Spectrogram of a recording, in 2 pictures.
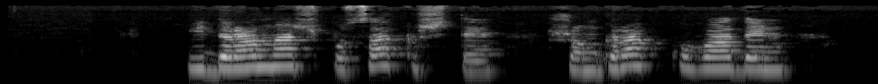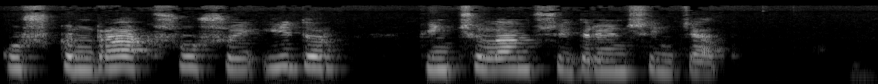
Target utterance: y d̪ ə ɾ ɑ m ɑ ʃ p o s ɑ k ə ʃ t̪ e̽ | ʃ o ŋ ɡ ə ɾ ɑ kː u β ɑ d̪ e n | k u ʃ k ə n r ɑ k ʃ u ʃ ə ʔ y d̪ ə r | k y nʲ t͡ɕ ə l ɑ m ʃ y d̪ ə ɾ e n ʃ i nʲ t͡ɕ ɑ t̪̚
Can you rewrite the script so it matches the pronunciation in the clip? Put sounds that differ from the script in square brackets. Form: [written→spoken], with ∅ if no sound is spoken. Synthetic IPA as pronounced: y d̪ ə ɾ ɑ m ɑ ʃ p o s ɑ k ə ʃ t̪ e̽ | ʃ o ŋ ɡ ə ɾ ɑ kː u β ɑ d̪ e n | k u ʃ k ə n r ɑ k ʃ u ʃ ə ʔ y d̪ ə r | k y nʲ t͡ɕ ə l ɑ m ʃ y d̪ ə ɾ e n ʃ i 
